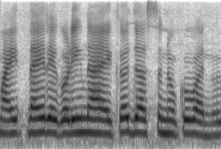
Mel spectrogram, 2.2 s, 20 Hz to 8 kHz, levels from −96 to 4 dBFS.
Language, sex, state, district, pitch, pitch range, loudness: Marathi, female, Maharashtra, Gondia, 240 Hz, 235-250 Hz, -13 LUFS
